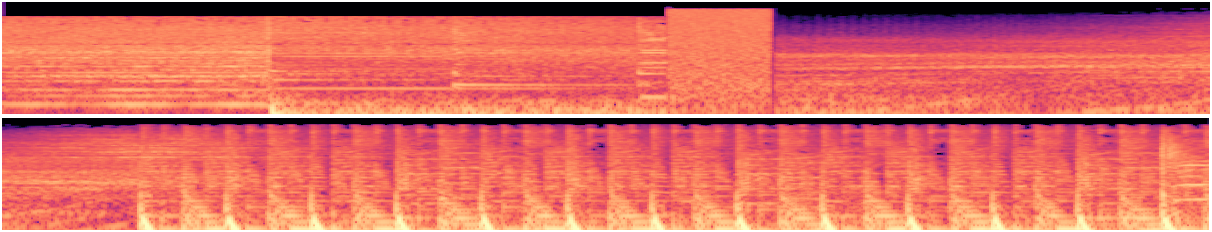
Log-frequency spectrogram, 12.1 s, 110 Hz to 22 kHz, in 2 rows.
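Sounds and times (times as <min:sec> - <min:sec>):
burst of static hiss: 0:02.8 - 0:03.9.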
